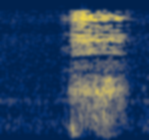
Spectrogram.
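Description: A yawn, a breathy exhale swelling briefly and then fading after about half a second, soft and alone.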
